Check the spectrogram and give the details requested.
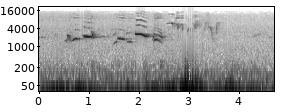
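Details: Common blackbird song outdoors: a run of rich, fluty whistled notes with short twittering flourishes, over a low rustling background and a brief thump midway.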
